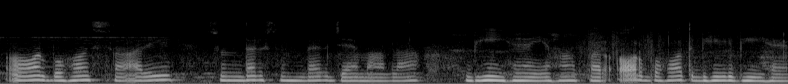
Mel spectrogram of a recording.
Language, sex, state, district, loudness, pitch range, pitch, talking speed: Hindi, female, Uttar Pradesh, Jalaun, -29 LUFS, 170-190 Hz, 180 Hz, 105 wpm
